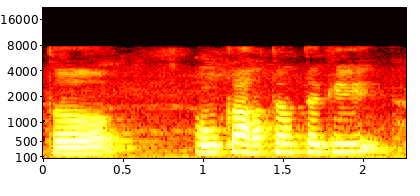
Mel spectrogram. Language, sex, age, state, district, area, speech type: Santali, male, 30-45, West Bengal, Dakshin Dinajpur, rural, spontaneous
